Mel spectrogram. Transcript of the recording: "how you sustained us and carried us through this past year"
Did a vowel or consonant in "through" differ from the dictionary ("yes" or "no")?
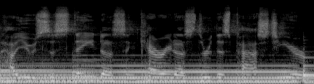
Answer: no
